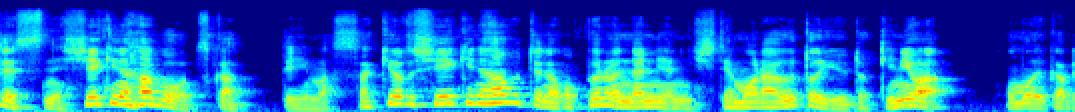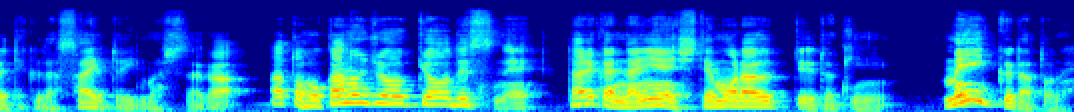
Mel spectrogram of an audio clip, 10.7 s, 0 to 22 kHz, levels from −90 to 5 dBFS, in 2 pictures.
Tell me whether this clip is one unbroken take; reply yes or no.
no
